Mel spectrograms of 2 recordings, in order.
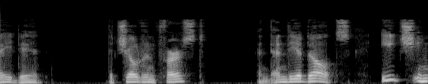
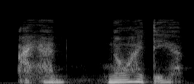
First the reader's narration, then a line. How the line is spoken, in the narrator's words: he whispered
